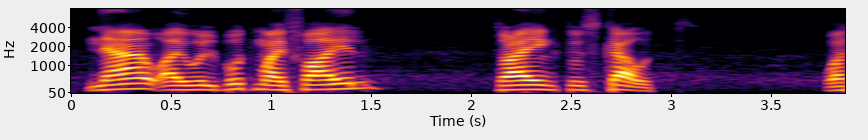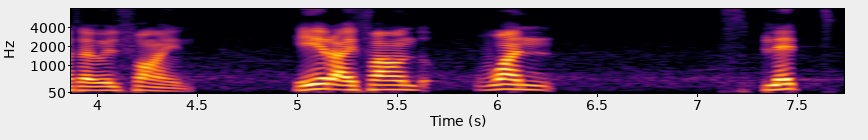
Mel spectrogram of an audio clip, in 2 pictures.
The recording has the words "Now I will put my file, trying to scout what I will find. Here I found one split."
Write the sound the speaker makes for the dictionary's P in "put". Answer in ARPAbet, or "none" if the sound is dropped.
B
